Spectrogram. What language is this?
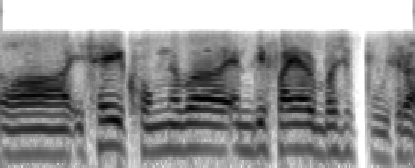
Manipuri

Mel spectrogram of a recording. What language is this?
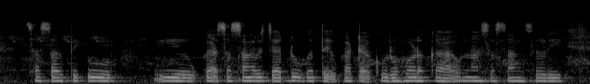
Santali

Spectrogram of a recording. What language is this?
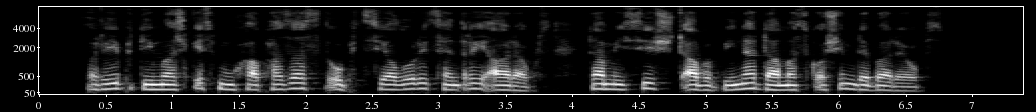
Georgian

